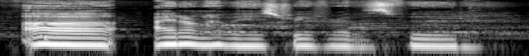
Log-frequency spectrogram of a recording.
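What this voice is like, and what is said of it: Smooth radio-announcer voice. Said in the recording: “In my podcasting voice. ... She just did a voice to say that. ... We're very, very smooth and radio-y.”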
